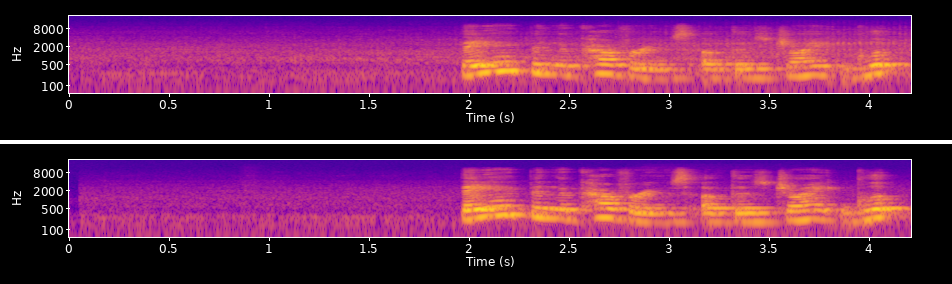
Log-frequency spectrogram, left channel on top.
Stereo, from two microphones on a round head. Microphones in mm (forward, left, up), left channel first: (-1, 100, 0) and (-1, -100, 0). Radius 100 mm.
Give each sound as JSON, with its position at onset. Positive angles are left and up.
{"t": 2.0, "sound": "a woman speaking", "side_deg": -15, "distance_m": 1.2}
